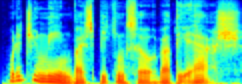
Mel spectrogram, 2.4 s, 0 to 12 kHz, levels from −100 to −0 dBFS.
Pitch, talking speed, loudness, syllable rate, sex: 95 Hz, 250 wpm, -19 LUFS, 5.3 syllables/s, male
